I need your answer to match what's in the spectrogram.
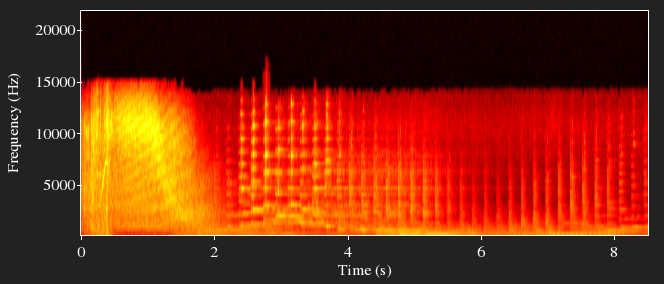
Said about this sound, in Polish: zacznę tak niestandardowo od muzyki, którą teraz słyszycie, bo to jest jedna z największych zalet moim zdaniem tego remake'u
